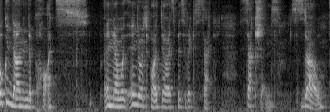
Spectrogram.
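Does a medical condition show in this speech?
Yes: cerebral palsy.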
